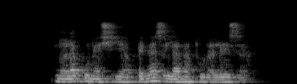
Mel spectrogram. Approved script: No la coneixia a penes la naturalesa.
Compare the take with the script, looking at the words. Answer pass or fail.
pass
